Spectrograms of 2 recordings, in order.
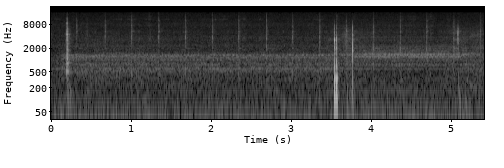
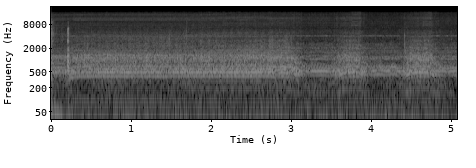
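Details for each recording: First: AIWA TP-724 vintage portable open-reel tape recorder on 12 V bench power in play mode; light, even ticks about three per second over faint hum, like something hitting the flywheel; thought to be a sticky spot on the belt. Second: AIWA TP-724 portable open reel tape recorder on 12 V bench power during repair: even, quiet motor whir, reels winding steadily with lots of torque, no drag or slipping. Normal fast forward.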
